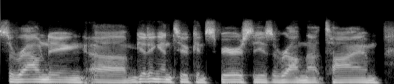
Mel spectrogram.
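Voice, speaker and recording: Talking at a fairly slow pace, a man with an American accent has a fairly low pitch and a bright, sharp tone against a quiet background. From Nebraska. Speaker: podcast host. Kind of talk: casual chat.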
